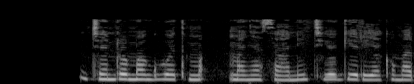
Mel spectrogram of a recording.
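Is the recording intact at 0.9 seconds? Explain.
No. At 0.9 seconds the speech carries MP3 compression damage, and it runs through the whole clip. Nothing is heard above 8.4 kHz, so the top end sounds dull. Weak frequency detail flickers on and off between frames, which gives a watery, swirling texture. Sibilants turn metallic and attacks smear. The cause is likely an encoder short of bits, cutting the treble and dropping quiet components, which fits a low bitrate around 32 kbps.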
